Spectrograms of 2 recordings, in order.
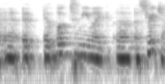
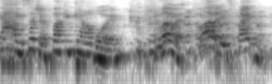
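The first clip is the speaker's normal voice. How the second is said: proud laughing; 5 semitones higher, 6 dB louder than usual. Retold or imitated. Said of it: "she was so upset 'cause I was just like".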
